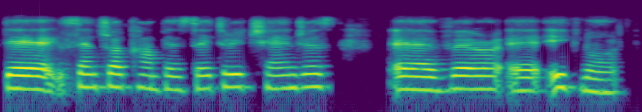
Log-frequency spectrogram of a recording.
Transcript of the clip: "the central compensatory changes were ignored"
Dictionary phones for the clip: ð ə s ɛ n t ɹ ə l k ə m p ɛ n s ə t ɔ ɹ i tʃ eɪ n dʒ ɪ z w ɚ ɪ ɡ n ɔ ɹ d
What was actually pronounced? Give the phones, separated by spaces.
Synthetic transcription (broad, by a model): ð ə s ɛ n t ɹ ə l k ə m p ɛ n s ə t ɔ ɹ i tʃ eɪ n dʒ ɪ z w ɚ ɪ ɡ n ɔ ɹ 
